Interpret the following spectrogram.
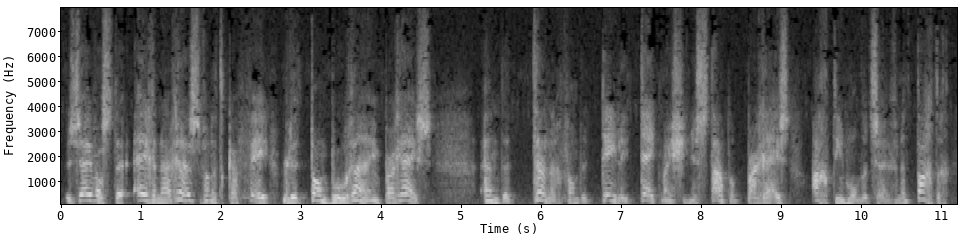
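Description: High, raspy, flustered professor. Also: male voice, very animated, unhurried, sharp tone, exaggerated voice. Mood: agitated. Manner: flustered, exclamatory. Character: fussy, agitated, nervous professor. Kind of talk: children's audio drama acting.

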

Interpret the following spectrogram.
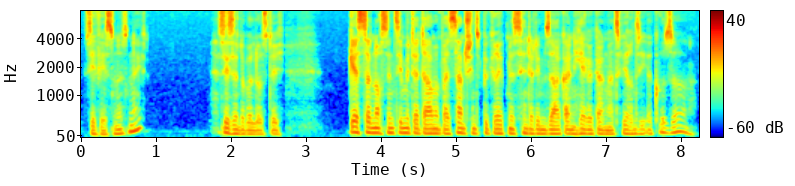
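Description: An actor playing a smug, wealthy, worldly dandy in a radio drama, suave and condescending. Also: male voice, fairly low pitch, fairly quick, dark tone, breathy edge, dry recording. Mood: teasing.

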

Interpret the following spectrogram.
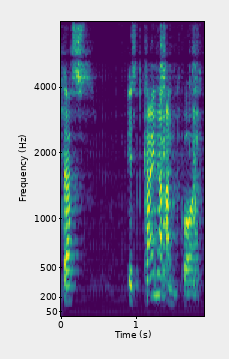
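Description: A man's voice: a little high, sing-song, slow pace, a crowd in the background. A man playing a film actor as a mocking count, with formal, insinuating, theatrical delivery in a radio play. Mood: mocking, menacing. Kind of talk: theatrical 1930s film dialogue.

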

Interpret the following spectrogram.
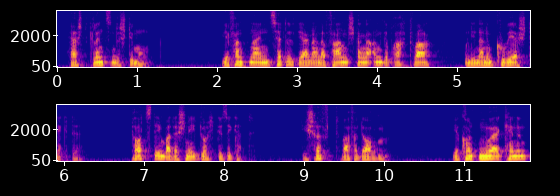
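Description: An actor playing a rescue expedition officer in a radio play, formally reading out a log in a clipped, official manner. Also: male voice, medium pitch, darkish tone, natural voice. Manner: clipped, matter-of-fact, official.

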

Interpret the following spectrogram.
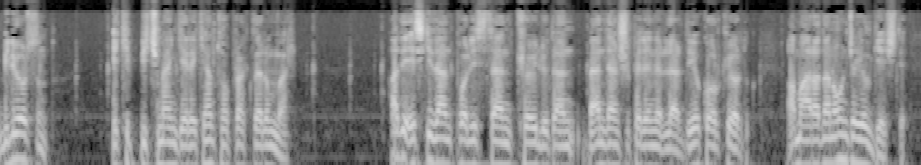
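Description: A man playing a husky, smooth-talking killer husband. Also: lowish voice, brisk, a little mellow, close to an everyday voice. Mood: soothing. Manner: soothing, reassuring, smooth-talking. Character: scheming farmer husband, secretly a killer. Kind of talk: classic radio drama acting.

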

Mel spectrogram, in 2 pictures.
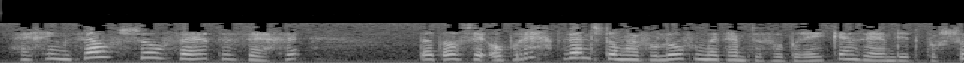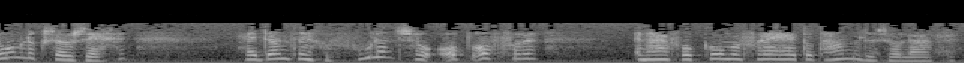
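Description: Woman acting a firm, guarded victorian lady in an old radio play, measured and proper, dull sound with faint noise. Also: high-pitched, close to an everyday voice. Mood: earnest, firm. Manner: measured, formal, articulate. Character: resolute, guarded Victorian gentlewoman, protective of her sister. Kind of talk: Dutch radio drama acting and narration.

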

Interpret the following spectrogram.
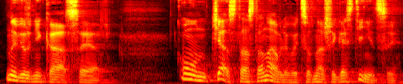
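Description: An actor playing a polite, helpful hotel clerk in an audio drama, speaking with assured deference. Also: male voice, deep voice, big pitch swings, moderate pace, a little mellow. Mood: obliging, assured.

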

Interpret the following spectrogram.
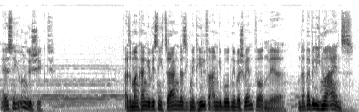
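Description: A man's voice: medium pitch, lively intonation, brisk, warm tone, close to an everyday voice. An actor playing a laconic, ironic investigator who narrates his case in a 1960s German crime radio drama. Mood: guarded, sardonic. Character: wry, hard-boiled male investigator narrating his case. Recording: music behind the voice.

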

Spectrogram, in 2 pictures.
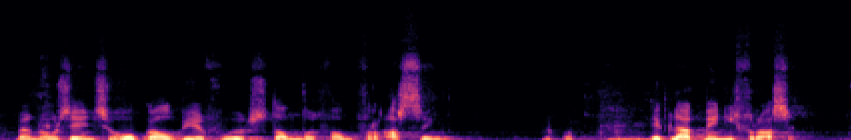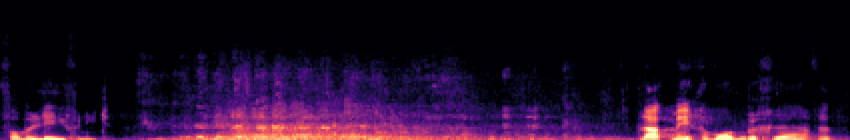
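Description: A man's voice: fairly low pitch, steady tone, normal speed, natural voice. A man performing a comic stage monologue as an old-fashioned elderly churchgoer who rambles hesitantly and chattily about his youth to the youngsters. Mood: stubborn, grumbling. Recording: reverberant hall with faint background noise.

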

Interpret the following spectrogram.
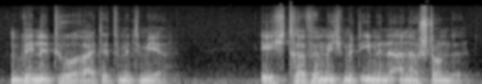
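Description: Ein Mann spielt einen ruhigen, tiefstimmigen Westmann. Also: male voice, on the low side, fairly even intonation, a little mellow, close to an everyday voice. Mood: calm, resolute. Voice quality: measured, composed delivery. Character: steady heroic male frontiersman, calm narrator. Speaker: first-person narrator and hero. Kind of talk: 1970s German radio play acting.

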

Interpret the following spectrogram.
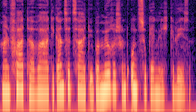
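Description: An actress playing a grieving Russian princess who narrates her memoirs in a radio drama, measured and solemn. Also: lowish voice, level tone, darkish tone, no echo. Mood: sorrowful, restrained.

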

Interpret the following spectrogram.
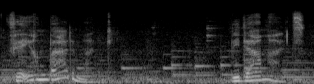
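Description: A woman's voice: lowish voice, very animated, measured pace, music in the background. An actress playing a gracious, mysterious, nostalgic older lady in a German radio drama, speaking formally. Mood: wistful.

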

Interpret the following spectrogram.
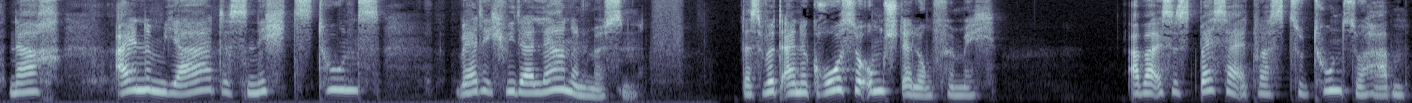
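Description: An earnest young female student in a radio play, reading her letters aloud. The voice is fairly high and distinctly husky, with a bookish seriousness. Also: measured pace, darkish tone. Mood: earnest, wistful.

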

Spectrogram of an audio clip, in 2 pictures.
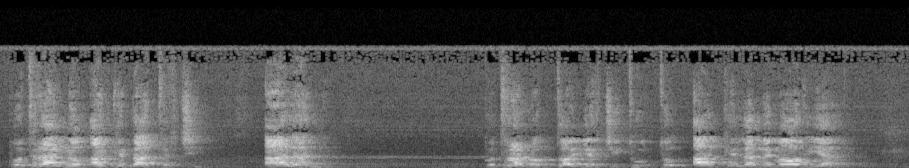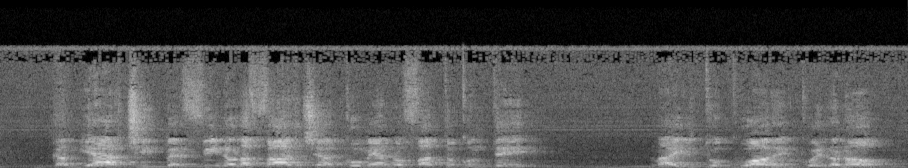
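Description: An actor playing an anguished, defiant mathematician in a theatrical, declamatory stage monologue, with deep emotion. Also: male voice, fairly even intonation, takes it slowly, fairly bright tone. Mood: tender resolve. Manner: declamatory, emotional, dramatic delivery. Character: anguished male mathematician, defiant, tender and grieving. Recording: very echoey, distant stage recording, faint noise.

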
